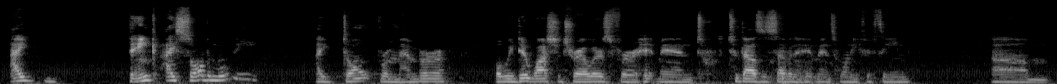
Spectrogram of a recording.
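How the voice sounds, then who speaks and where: A man hosting a podcast in casual chat, with a halting, offhand way of talking. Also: medium pitch, a bit bright. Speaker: podcast host. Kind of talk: casual chat, movie ranking. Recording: clearly noisy background.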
